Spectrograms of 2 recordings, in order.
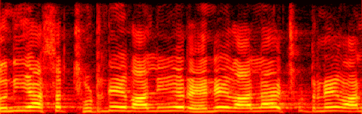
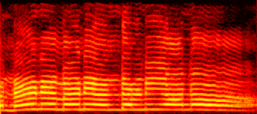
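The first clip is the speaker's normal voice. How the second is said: loud refusal; 7 semitones higher, 5 dB louder than usual. Retold or imitated. Husband refusing to come inside.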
